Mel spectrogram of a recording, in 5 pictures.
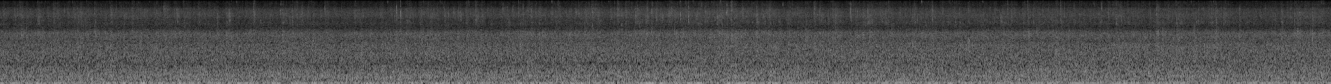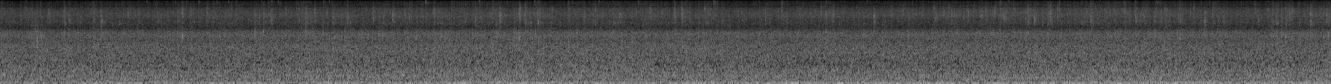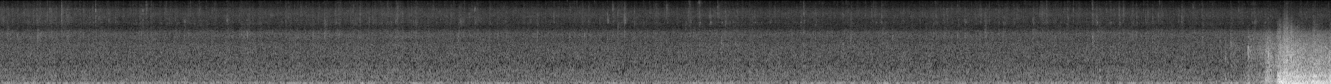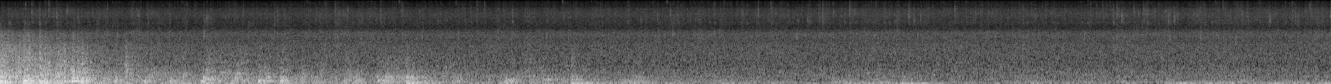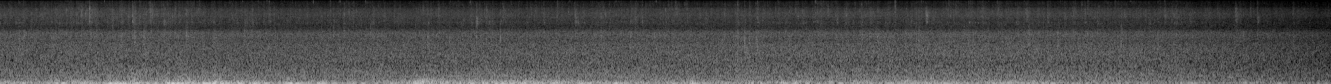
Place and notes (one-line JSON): {"title": "Beitou - thunderstorms", "date": "2012-06-11 23:02:00", "description": "thunderstorms, Sony PCM D50 + Soundman OKM II", "latitude": "25.14", "longitude": "121.49", "altitude": "23", "timezone": "Asia/Taipei"}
